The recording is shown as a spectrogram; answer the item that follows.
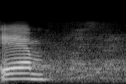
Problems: constant background noise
